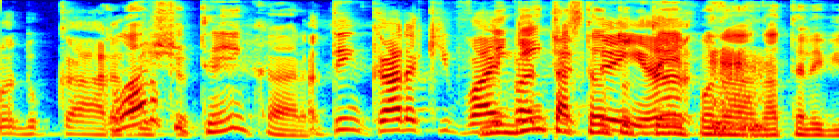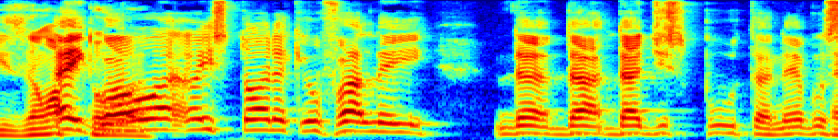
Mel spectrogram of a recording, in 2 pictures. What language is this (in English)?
Portuguese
